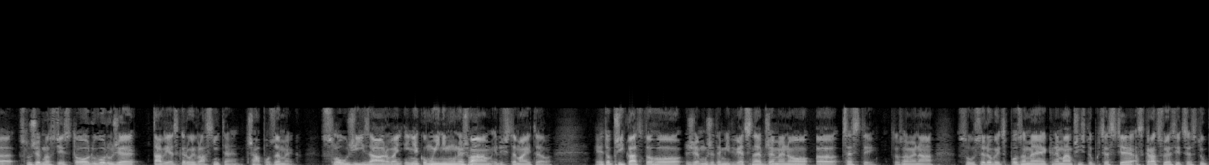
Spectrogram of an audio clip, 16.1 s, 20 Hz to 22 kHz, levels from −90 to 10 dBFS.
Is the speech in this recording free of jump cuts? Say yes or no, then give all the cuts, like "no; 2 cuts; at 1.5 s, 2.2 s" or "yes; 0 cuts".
yes; 0 cuts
